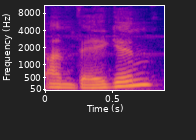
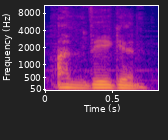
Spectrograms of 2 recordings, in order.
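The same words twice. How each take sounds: First: The first syllable sounds like 'veg'. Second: The first syllable sounds like 'vee'. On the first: It sounds much nicer. The speaker calls it right. "it sounds way nicer" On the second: It sounds off-putting. The speaker calls it wrong. "I'm like, whoa, whoa, okay"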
